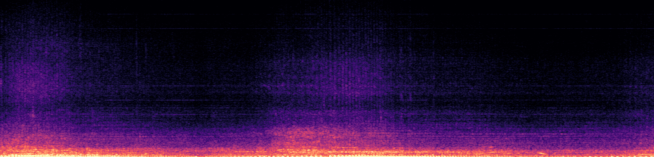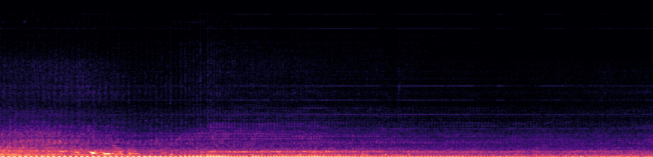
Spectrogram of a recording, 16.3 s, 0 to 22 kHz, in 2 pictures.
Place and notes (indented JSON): {
  "title": "中山東路一段223巷129弄, Zhongli Dist. - The train runs through",
  "date": "2017-08-20 17:26:00",
  "description": "in the Railroad Crossing, Traffic sound, The train runs through\nZoom H2n MS+XY",
  "latitude": "24.96",
  "longitude": "121.24",
  "altitude": "138",
  "timezone": "Asia/Taipei"
}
